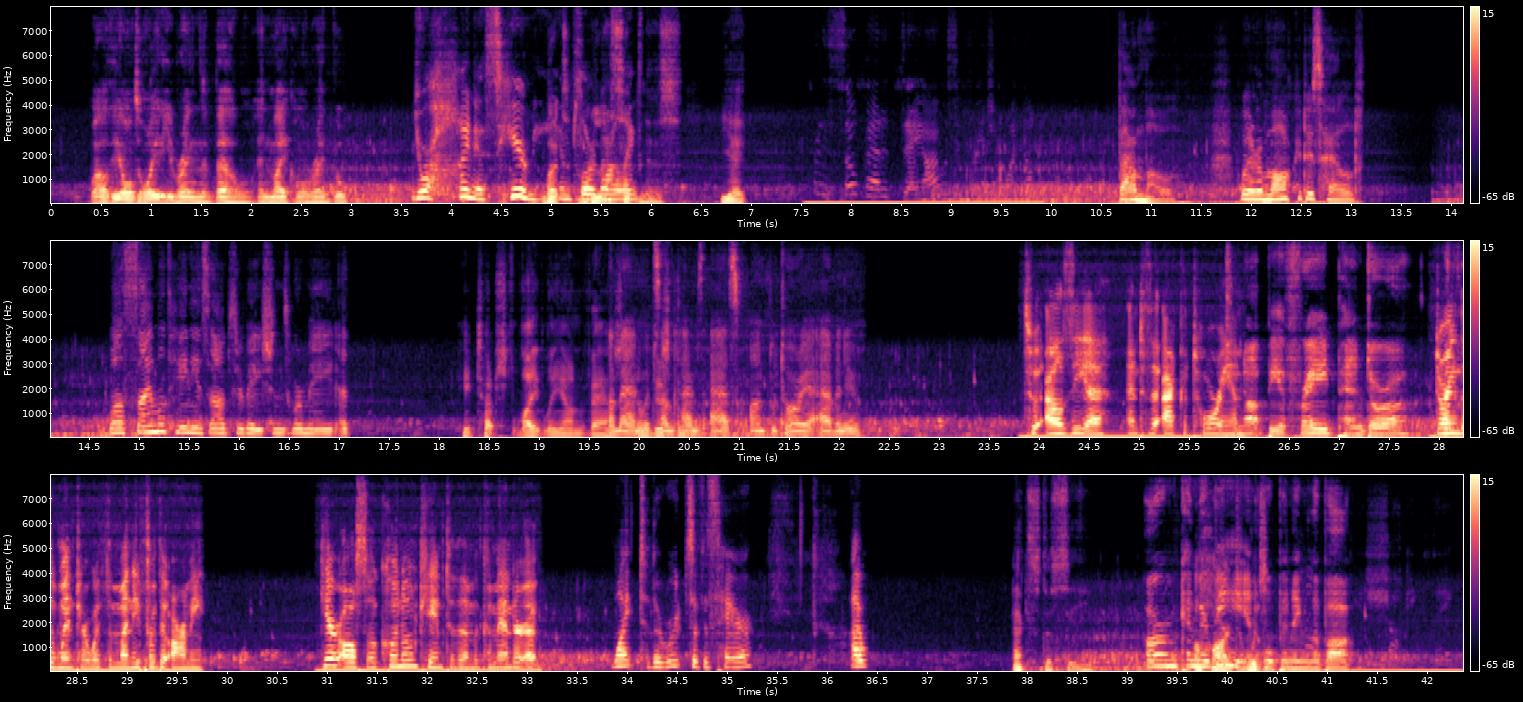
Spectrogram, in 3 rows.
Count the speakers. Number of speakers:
10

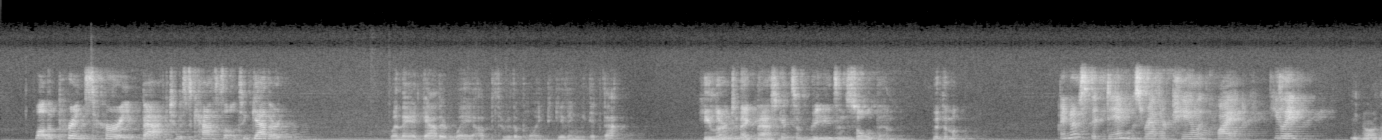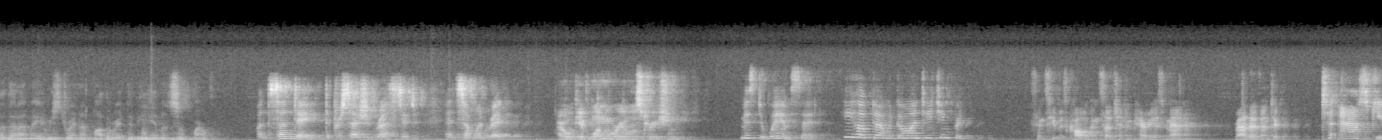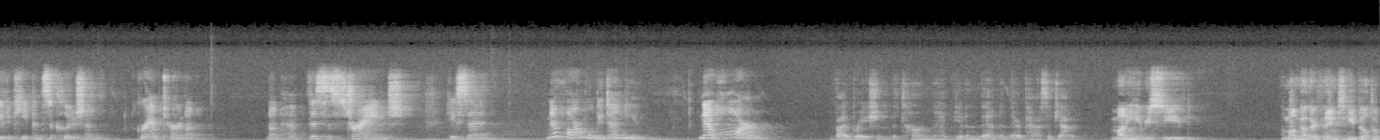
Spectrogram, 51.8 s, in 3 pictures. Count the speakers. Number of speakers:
10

